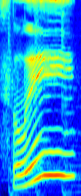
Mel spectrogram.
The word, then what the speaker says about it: слива: значить і два склади А на який звук падає наголос слива на и молодці тож скільки звуків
